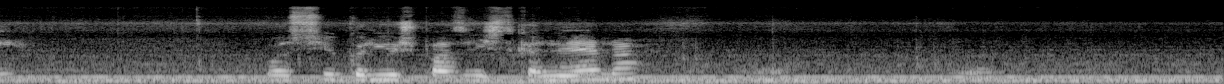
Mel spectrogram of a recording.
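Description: A spatula stirs softly through rice and water in a pan.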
